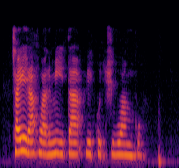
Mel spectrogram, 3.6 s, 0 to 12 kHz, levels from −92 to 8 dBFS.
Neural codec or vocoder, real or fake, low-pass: codec, 16 kHz, 4 kbps, FunCodec, trained on Chinese and English, 50 frames a second; fake; 7.2 kHz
